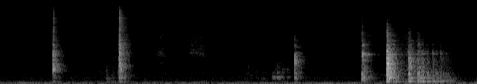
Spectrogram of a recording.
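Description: Wood and hand tools being handled on a workbench: five sharp knocks and taps, a few seconds apart at first, then two close together near the end. The last knock is the loudest and rings briefly.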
